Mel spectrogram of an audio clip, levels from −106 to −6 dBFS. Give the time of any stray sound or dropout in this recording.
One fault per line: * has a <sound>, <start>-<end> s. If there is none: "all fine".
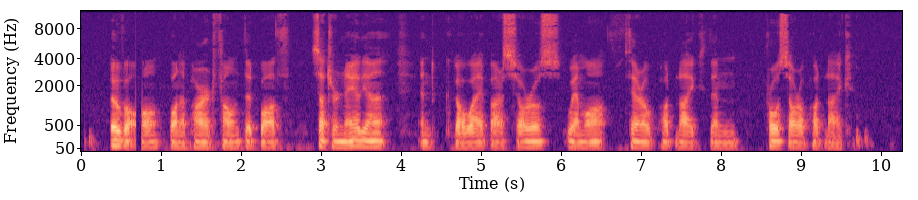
* has a dropout, 0.7-0.8 s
